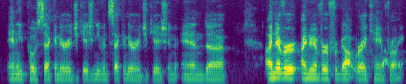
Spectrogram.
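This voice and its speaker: A Canadian man in his sixties telling his background as an interview guest, articulate and measured, pausing often mid-sentence. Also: fairly low pitch, darkish tone. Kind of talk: reflective autobiographical interview talk.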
